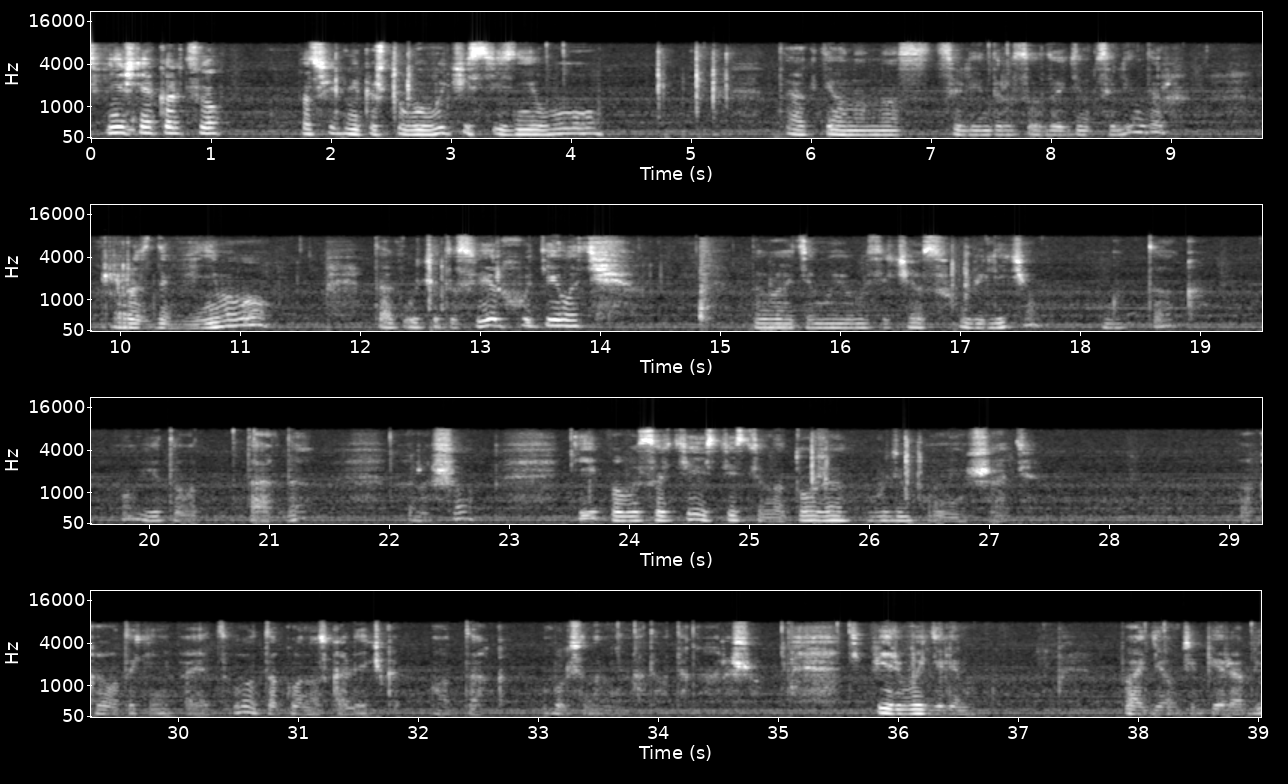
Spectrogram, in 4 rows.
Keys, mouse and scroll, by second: 3.8 click, 5.1 shift+a, 8.7-11.8 scroll down 1, 12.6 KP_7, 22.0-25.0 middle drag, 34.3-35.4 middle drag, 35.4 click, 38.0-39.0 drag.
